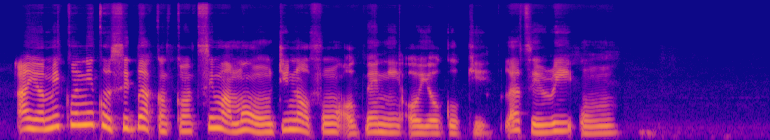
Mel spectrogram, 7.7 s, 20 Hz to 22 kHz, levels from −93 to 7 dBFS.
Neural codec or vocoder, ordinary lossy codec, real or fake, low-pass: codec, 44.1 kHz, 7.8 kbps, DAC; none; fake; 19.8 kHz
